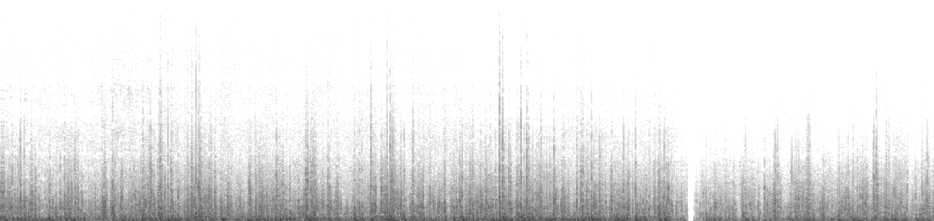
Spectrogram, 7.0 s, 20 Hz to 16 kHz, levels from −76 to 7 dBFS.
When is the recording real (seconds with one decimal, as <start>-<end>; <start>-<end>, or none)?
0.0-1.2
